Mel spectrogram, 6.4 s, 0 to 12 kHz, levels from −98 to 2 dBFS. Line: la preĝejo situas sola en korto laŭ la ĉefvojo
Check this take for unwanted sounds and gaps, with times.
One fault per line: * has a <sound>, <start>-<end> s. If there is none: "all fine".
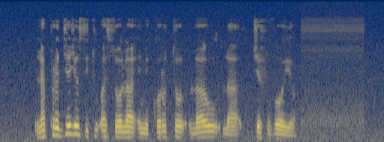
all fine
